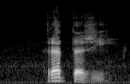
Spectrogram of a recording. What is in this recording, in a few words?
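"rata zhi", San Lucas Quiaviní Zapotec; everyday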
